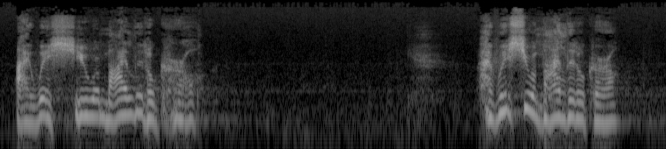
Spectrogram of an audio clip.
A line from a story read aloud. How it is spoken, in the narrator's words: Leonard whispered softly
